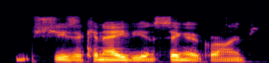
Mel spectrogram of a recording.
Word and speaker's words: Grimes: Is it Grimes or Grimms, or how do you pronounce that name? Again, I'm not very good with names. – Oh, the artist. – Yeah, Grimes. – Grimes.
